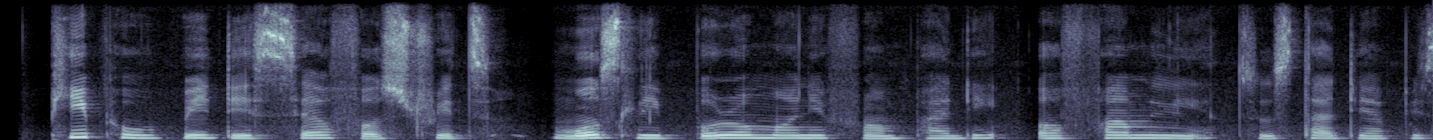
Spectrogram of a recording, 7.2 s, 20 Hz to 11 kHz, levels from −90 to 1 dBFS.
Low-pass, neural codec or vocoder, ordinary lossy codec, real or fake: none; none; none; real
